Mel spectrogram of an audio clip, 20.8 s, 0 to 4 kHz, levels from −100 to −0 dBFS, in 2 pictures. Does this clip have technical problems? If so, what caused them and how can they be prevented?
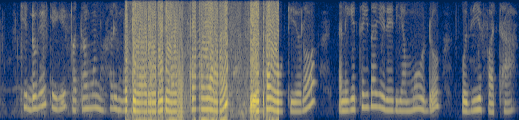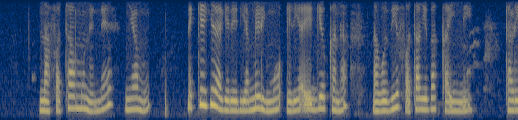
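Yes. From 2.51 to 5.58 s the speech turns harsh in a mu-law and A-law mix-up: A-law samples decoded as mu-law, scrambling levels. The waveform shows misshapen peaks and noise-filled pauses; the spectrogram shows smeared hiss. Agreeing one G.711 law at both ends prevents it.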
